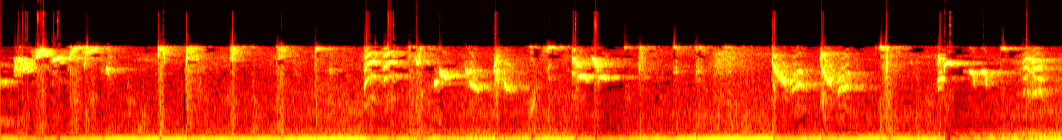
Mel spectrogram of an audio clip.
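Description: An Orange-headed Thrush sings a rich, rapid run of varied whistled and chattering phrases, high and bright, with a faint low hum underneath.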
